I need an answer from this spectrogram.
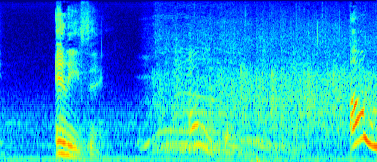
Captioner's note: applause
